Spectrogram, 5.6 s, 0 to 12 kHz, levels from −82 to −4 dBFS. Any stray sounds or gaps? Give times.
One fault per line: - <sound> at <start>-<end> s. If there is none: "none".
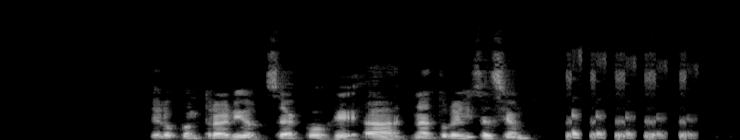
- laugh at 4.2-5.2 s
